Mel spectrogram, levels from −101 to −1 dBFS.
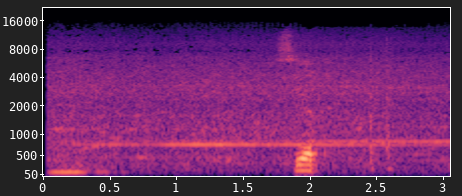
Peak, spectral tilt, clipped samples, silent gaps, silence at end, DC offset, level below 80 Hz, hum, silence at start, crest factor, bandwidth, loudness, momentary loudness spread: -8 dBFS; -4.5 dB/octave; under 0.1%; none; 0 s; under 0.1%; -68 dBFS; none; 0 s; 22 dB; 14.5 kHz; -31 LUFS; 16 LU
